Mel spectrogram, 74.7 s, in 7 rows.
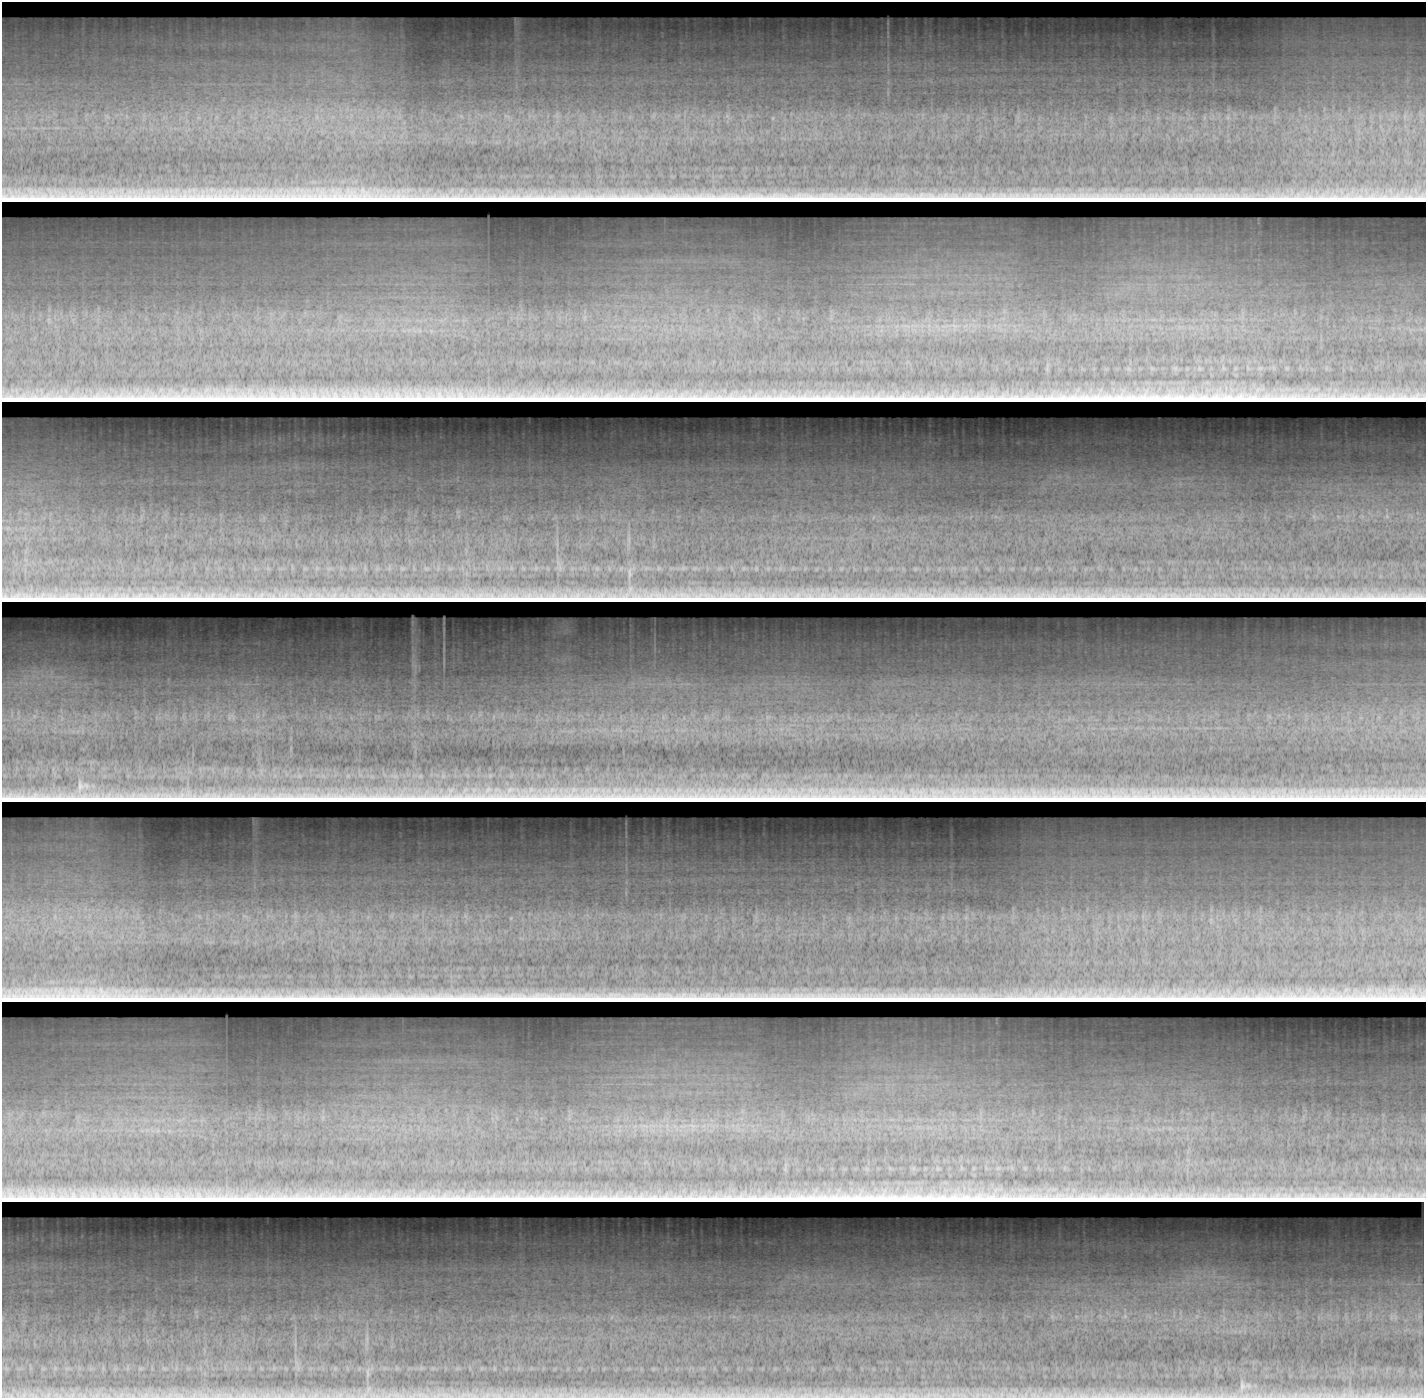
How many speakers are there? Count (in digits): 0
